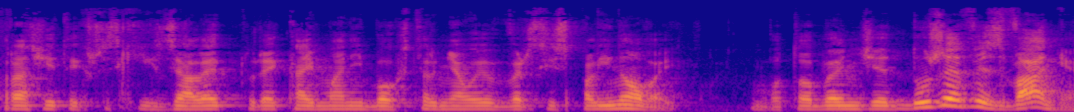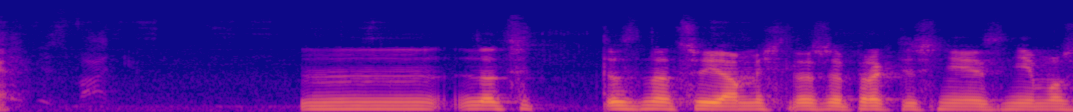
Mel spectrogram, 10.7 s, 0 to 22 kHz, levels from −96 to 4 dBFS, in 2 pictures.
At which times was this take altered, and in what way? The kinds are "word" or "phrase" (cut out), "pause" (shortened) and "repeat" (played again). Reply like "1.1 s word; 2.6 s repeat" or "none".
3.5 s pause; 4.5 s word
